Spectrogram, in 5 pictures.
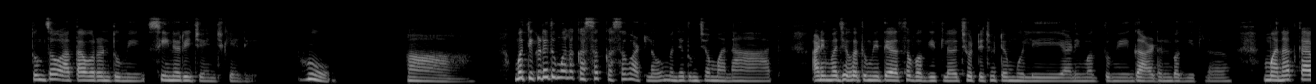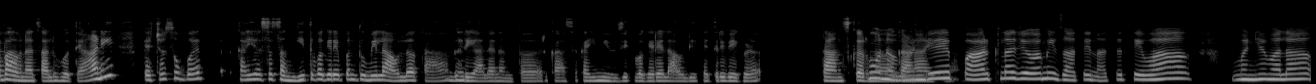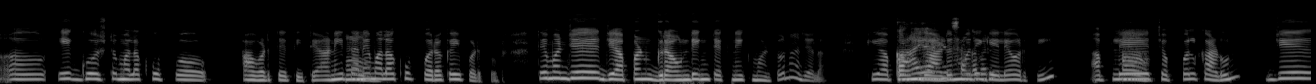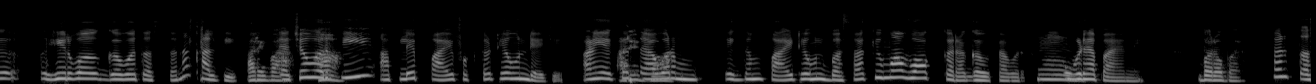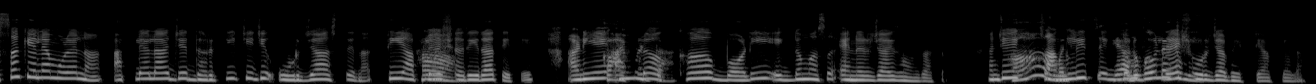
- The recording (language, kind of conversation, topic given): Marathi, podcast, सर्जनशील अडथळे आल्यावर तुम्ही काय करता?
- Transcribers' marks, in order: in English: "सीनरी चेंज"; anticipating: "मग तिकडे तुम्हाला कसं-कसं वाटलं ओ?"; tapping; in English: "म्युझिक"; in English: "डान्स"; in English: "ग्राउंडिंग टेक्निक"; surprised: "काय म्हणता?"; in English: "एनर्जाइज"; in English: "फ्रेश"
